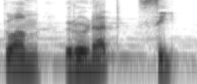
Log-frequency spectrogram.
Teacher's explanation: The dha has lost its voicing and aspiration, just becomes the ta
